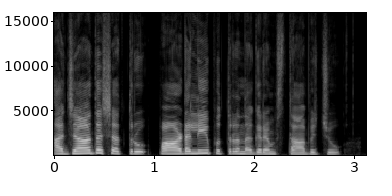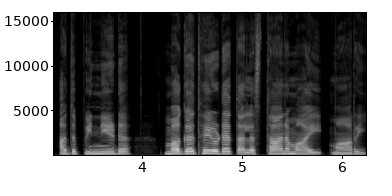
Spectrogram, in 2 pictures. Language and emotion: Malayalam, neutral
